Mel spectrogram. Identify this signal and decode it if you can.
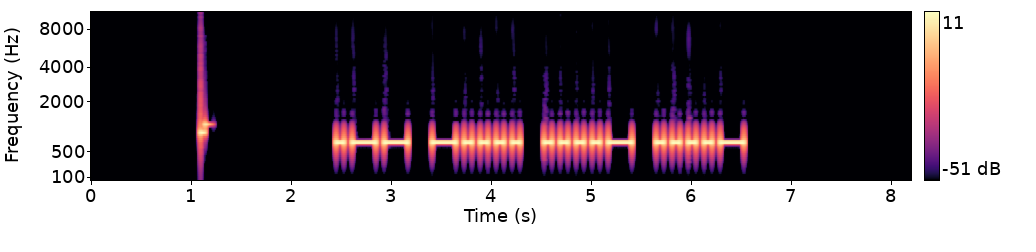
Morse code, heard as a keyed tone, about 15 wpm, 700 Hz. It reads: W644
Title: Four Challenging Letter-Number Combinations 15wpm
